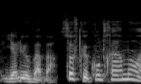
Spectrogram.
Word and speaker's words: Alibaba: Ça se prononce d'ailleurs en chinois Yalibaba.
